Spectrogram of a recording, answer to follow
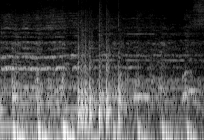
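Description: Fireworks crackling: a dense run of small pops, thickest about a second in, over loud disco music with a steady beat.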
